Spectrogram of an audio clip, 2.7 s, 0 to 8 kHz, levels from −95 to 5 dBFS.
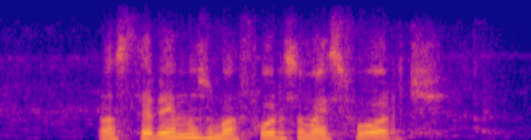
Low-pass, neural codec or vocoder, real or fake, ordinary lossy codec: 7.2 kHz; vocoder, 22.05 kHz, 80 mel bands, Vocos; fake; Opus, 16 kbps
